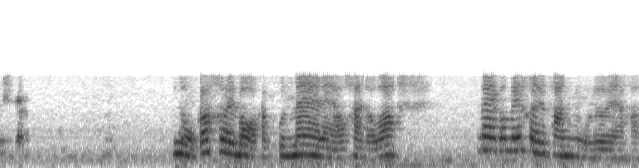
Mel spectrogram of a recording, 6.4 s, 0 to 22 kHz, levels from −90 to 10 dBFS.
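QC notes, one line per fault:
Throughout: Opus compression. The speech sounds grainy, rough and noisy, and nothing reaches above about 4.2 kHz, so it comes across as narrow and dull. This is likely heavy Opus encoding in its music (CELT) mode at a very low bitrate, about 8 kbps, which cuts the bandwidth to narrowband. With too few bits, the encoder keeps each band's energy but fills in its detail with folded or noise-like content, so the sound gets its gritty texture.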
